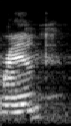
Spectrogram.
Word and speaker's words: Rand: she's been reading um you know I never pronounced this properly being being ran I'm I'm Rand fine Rand um and so she's fallen into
